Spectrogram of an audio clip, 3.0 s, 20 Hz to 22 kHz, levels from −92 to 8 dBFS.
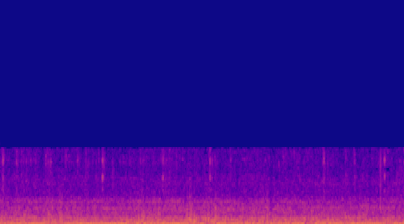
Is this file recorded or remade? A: recorded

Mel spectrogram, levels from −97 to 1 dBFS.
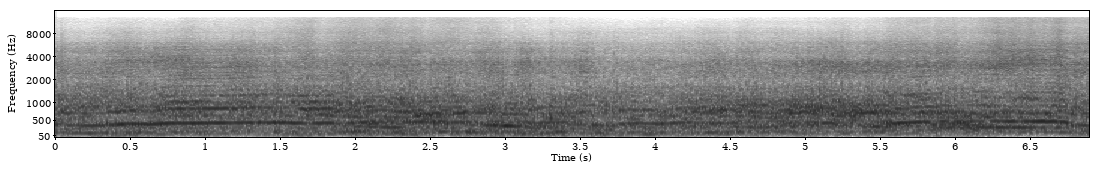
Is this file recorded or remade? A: remade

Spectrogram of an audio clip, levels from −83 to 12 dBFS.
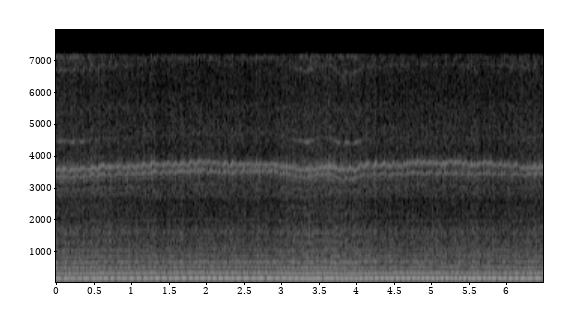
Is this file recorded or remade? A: recorded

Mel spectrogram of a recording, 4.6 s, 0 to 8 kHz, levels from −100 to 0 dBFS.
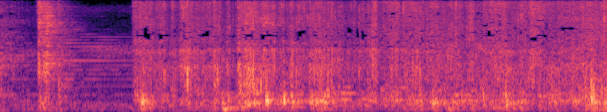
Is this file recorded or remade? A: recorded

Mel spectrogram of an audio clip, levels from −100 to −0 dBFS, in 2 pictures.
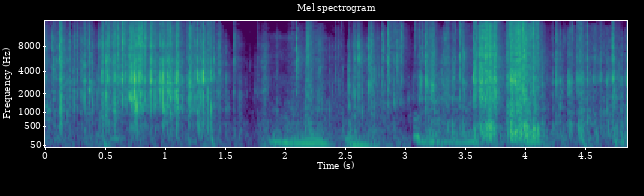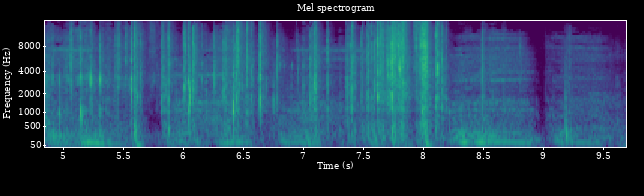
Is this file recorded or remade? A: recorded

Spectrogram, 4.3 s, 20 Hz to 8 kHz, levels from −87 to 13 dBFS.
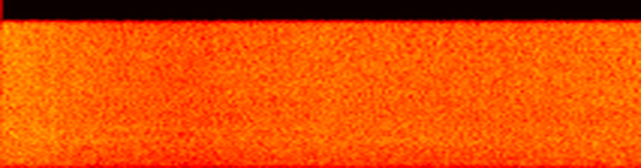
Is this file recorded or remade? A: remade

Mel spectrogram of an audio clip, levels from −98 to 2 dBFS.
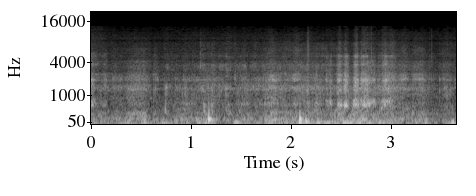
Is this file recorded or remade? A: remade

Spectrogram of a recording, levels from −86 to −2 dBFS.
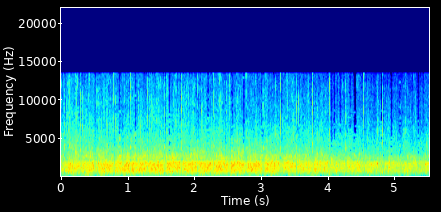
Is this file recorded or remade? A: recorded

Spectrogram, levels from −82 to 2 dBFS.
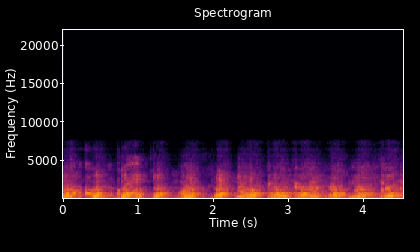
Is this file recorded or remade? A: remade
